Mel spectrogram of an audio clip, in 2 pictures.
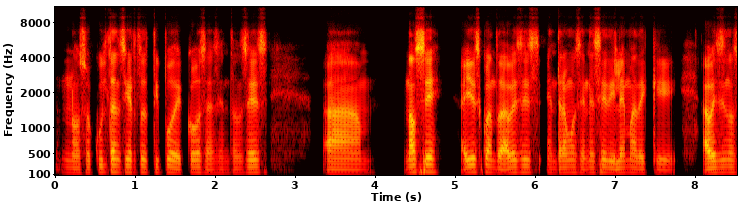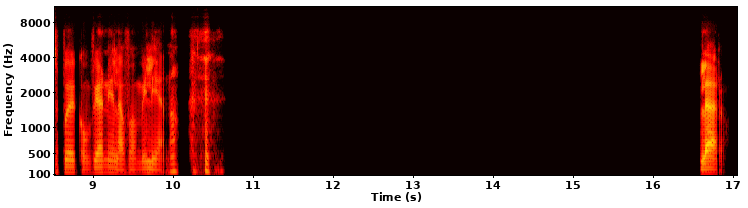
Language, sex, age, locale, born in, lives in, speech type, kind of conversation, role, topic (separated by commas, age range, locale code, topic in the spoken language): Spanish, male, 30-34, es-MX, Mexico, Mexico, conversation, unstructured, none, ¿Qué papel juega la confianza en tus relaciones personales?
